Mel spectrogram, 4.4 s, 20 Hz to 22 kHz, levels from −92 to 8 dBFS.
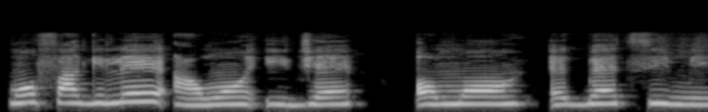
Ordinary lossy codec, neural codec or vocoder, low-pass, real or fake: none; none; none; real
